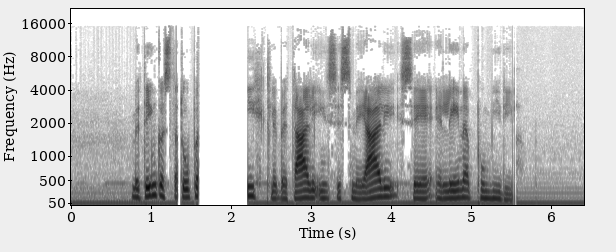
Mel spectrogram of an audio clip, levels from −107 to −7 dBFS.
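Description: A speech recording with a steady mains hum underneath the whole way through, sitting at 50 Hz and fairly prominent, roughly 15 dB below the talker. That's the power line leaking into the signal, most often via a ground loop or a transformer sitting too close to the gear. At about 1.29 to 1.39 s and again at 5.50 to 5.58 s you get short glitches, the signature of damaged data in a compressed stream: the decoder hits corrupted frames, loses its place and hunts for the next valid header, usually skipping a sliver of audio as it does. Then there's an audio dropout to silence from 1.59 to 2.22 s, about 0.62 s of dead silence with no room tone at all, before the sound picks back up on "klepetali in se smejali". The likely cause is the input going away for a moment, through a lost link, an unplugged device or a stray mute, while the recorder kept writing, so whatever was said in that gap is gone.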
